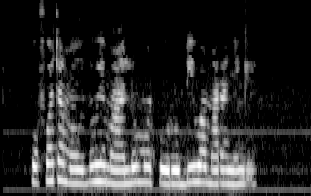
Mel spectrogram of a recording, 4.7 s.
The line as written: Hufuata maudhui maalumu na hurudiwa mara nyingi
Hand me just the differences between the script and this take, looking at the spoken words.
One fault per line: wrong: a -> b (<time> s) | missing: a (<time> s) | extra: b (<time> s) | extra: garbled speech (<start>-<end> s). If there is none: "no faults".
missing: na (2.3 s)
